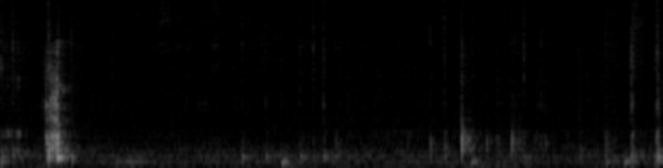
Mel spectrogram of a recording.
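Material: Cardboard.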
